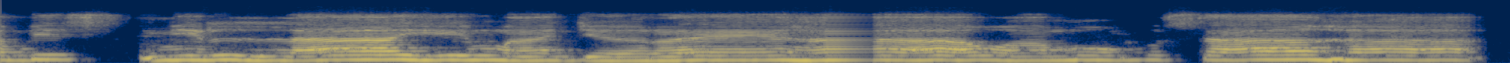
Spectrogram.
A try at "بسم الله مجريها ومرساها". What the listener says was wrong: إيمالي أكثر حتى لا تكون تقليل، وهذه الوحيدة التي ترعى لحفص.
